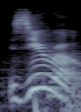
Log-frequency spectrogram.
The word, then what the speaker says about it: zero: Attention, pour prononcer le R en milieu de mot, il faut positionner la langue à plat comme pour le L. Puis plier la langue vers l'arrière en dirigeant la pointe vers le haut.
